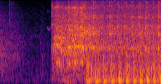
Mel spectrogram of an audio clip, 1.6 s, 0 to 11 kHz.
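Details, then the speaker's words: Chinese 50cc Honda-clone kids' ATV after wiring repair and clutch adjustment with added washer: fires first try, quick even putter with no knocks or misses, runs fine; clutch still makes it want to creep, needs more work. "this project is done she runs she fires it's pretty good"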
